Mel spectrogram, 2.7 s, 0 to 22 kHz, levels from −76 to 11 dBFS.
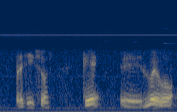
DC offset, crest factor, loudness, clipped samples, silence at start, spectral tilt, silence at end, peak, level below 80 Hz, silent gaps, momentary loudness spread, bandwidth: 0.2%; 18 dB; -23 LUFS; under 0.1%; 0.25 s; -5 dB/octave; 0.05 s; -6 dBFS; -66 dBFS; none; 14 LU; 11 kHz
